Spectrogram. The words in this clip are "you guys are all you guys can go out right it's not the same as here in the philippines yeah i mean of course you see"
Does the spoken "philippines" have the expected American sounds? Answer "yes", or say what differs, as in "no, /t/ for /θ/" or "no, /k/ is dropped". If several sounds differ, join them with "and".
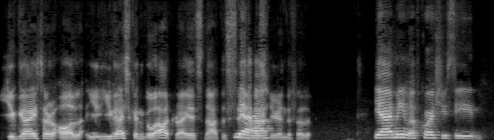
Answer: no, /z/ is dropped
